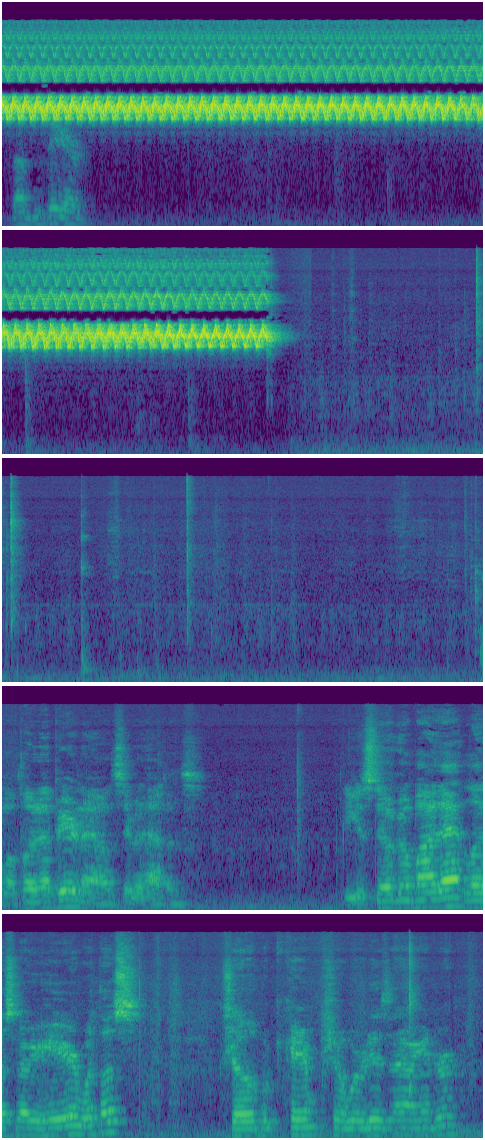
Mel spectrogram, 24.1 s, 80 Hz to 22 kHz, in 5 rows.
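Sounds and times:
alarm warbling tone: 0:00.0 - 0:07.6.

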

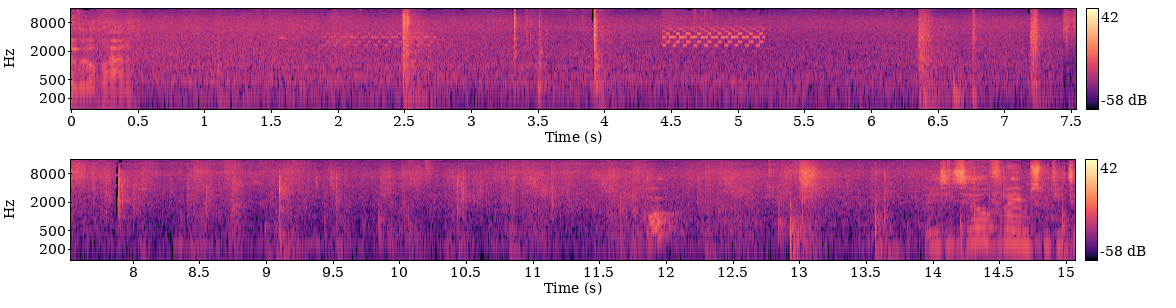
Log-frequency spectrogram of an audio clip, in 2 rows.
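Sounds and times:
car doors shutting: 0:01.1 - 0:04.2, 0:06.3 - 0:07.4
electronic telephone ring: 0:01.9 - 0:02.8, 0:04.4 - 0:05.2.

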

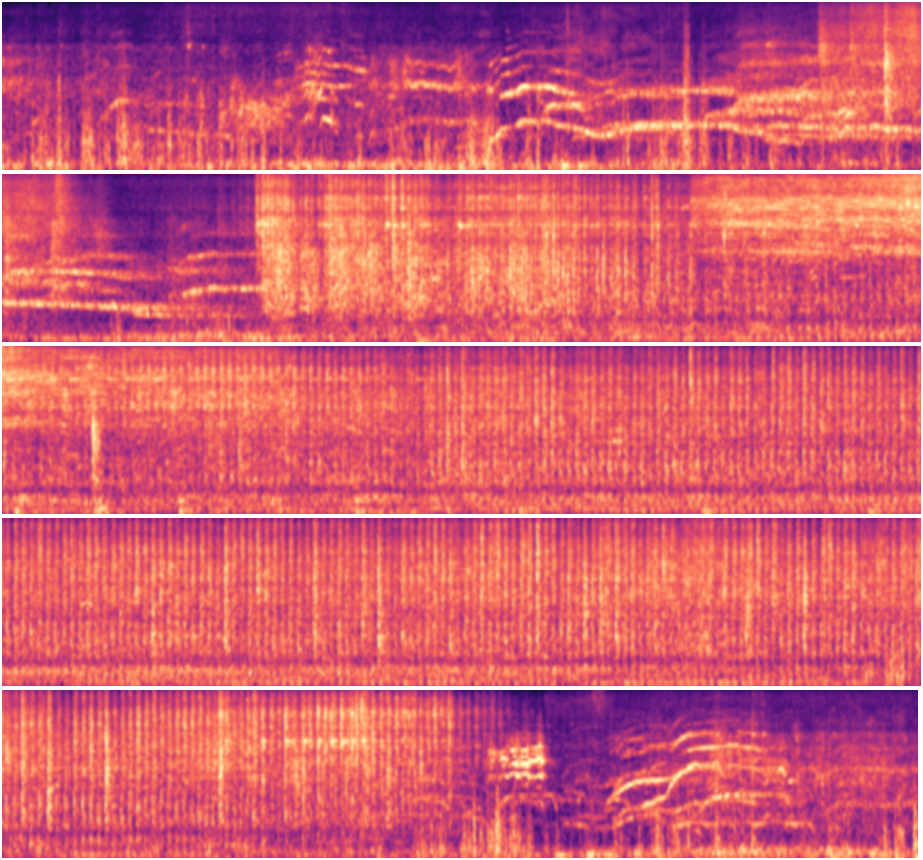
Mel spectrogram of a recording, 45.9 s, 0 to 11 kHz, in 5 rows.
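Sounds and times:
roller coaster rattling on track: 0:00.0 - 0:45.9.

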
